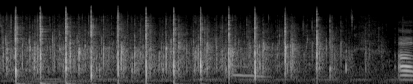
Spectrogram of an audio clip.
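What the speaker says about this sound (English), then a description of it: "So give yourselves a huge round of applause for supporting libraries." Scattered applause from an audience at a library grand opening in Rifle, with sharp individual claps standing out over a low hum, and a voice briefly heard at the end.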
